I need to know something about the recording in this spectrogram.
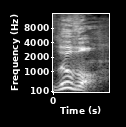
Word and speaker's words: Louisville: That's one word, one syllable. Louisville. Louisville. How do you say it? That's right. It's It's one syllable if you say it right. It's Louisville. Louisville.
